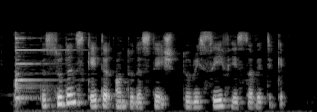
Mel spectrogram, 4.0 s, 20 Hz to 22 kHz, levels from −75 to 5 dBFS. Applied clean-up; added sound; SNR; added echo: classical method Wiener filter.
